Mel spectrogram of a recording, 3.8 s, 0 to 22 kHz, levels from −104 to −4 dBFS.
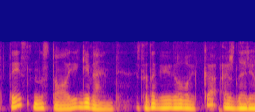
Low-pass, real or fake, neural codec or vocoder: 5.4 kHz; real; none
